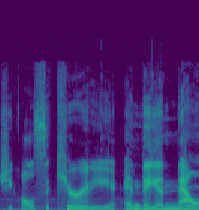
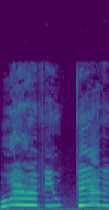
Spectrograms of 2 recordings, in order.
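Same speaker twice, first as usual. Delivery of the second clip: mock very high, loud, frantic, distraught cry; 7 dB louder than usual. Retelling how a crying mother found the speaker: imitating a freaking-out mother. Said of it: "she's freaking out".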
